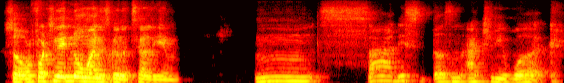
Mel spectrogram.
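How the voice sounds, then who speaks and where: A man with a Nigerian accent giving opinions in a casual podcast discussion, halting and repeating his phrases. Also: fairly high pitch, a little mellow.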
